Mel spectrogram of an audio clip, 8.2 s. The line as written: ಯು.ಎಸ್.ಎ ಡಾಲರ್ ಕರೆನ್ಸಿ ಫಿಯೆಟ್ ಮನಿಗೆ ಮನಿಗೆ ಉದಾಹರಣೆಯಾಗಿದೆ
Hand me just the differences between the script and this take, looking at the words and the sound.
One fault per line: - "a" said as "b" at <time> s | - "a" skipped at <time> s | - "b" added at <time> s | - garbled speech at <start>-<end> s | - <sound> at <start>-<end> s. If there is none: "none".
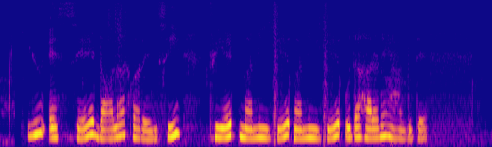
none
